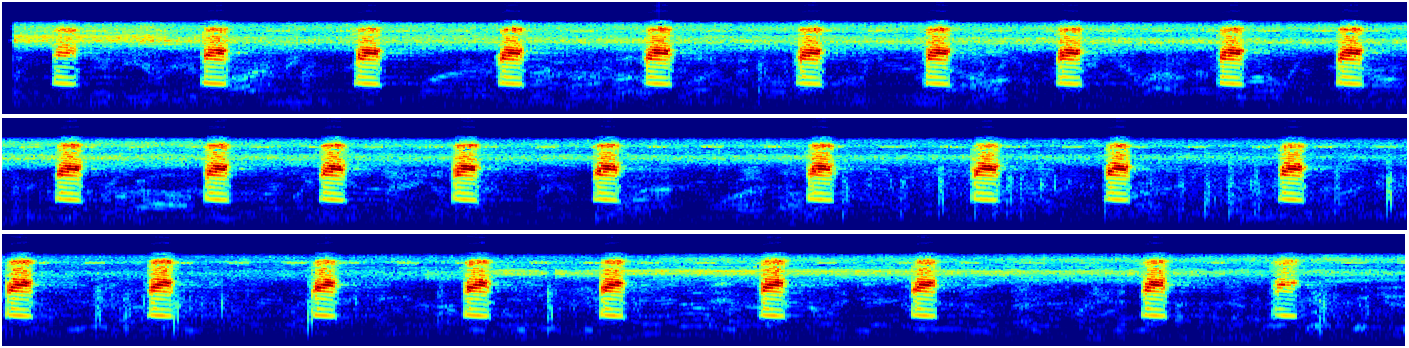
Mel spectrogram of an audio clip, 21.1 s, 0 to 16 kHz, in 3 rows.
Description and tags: FL frogs 7.4.2013
Frog announcement calls in a backyard in Palm Bay, FL. Recorded with iPhone 4S internal mic.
